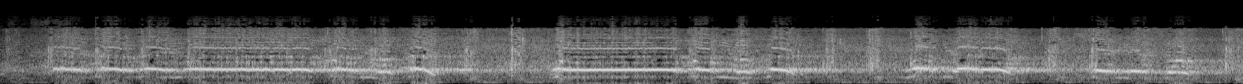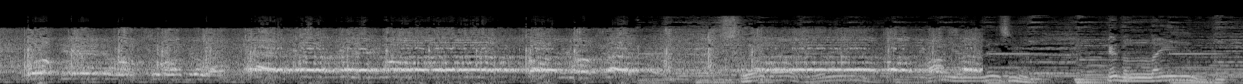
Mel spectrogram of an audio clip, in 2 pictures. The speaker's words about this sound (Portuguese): Vamos ouvir então a torcida cantando para Bob Robinson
